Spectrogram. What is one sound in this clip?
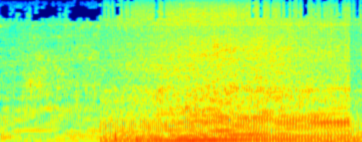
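A motorcycle engine runs as the bike rides off.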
